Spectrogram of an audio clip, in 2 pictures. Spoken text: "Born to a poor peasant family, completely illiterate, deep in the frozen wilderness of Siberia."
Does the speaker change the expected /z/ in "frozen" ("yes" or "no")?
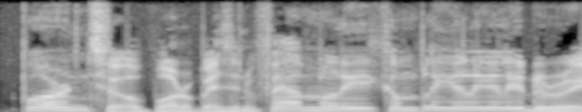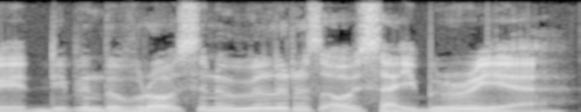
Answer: yes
